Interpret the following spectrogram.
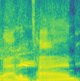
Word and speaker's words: Valentine: Spelled with an N as in November, not an M as Oh Lord. Who in keeps Mike. saying? Valentine, not Valentine.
